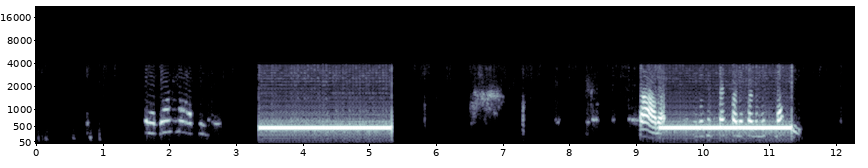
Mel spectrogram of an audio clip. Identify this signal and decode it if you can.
Ringback tone (North America), 440 + 480 Hz, with speech.
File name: out- - - - - .60108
